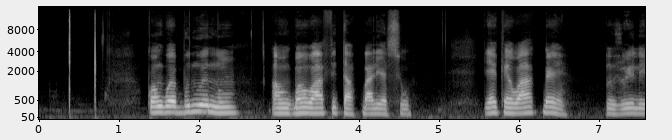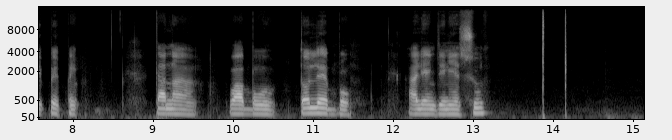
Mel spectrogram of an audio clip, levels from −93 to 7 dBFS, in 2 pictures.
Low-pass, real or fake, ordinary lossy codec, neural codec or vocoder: 14.4 kHz; fake; none; codec, 44.1 kHz, 2.6 kbps, SNAC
